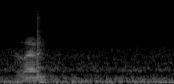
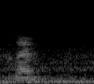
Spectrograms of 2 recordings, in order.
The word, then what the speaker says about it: Reims: Okay, what about R-E-I-M-S? How do you pronounce it? Rem. Say it again. Rem. Yes, that's the way it's done.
